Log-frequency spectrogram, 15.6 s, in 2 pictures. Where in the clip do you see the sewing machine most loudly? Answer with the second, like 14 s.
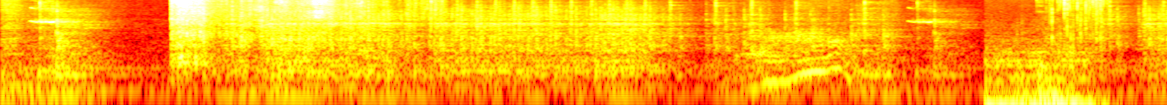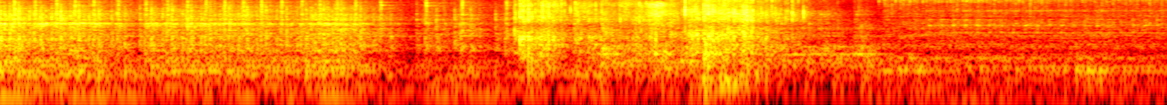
2 s.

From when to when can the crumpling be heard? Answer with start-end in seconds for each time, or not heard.
1.1-3.0, 6.5-7.4, 11.2-13.2.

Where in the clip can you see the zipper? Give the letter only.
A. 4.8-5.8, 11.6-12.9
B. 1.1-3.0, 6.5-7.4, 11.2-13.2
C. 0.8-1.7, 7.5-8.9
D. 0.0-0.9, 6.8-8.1
A.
